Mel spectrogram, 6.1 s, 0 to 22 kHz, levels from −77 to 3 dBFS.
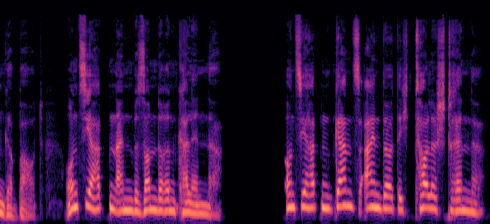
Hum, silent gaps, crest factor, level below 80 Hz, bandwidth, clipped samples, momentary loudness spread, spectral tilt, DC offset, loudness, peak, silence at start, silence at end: none; none; 18 dB; -58 dBFS; 17.5 kHz; under 0.1%; 9 LU; -5 dB/octave; under 0.1%; -20 LUFS; -2 dBFS; 0 s; 0.1 s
